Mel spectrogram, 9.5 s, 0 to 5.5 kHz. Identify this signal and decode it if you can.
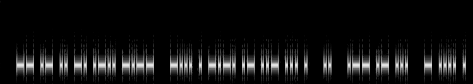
Morse code, heard as a keyed tone, about 25 wpm, 600 Hz. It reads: MAINLY BECAUSE I WAS THE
